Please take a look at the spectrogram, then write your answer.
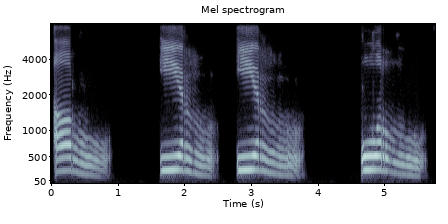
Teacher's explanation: jadi gitu direm dulu takrirnya ya nah jadi sekali aja getarannya kemudian baru dialirkan suara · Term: aliran suara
